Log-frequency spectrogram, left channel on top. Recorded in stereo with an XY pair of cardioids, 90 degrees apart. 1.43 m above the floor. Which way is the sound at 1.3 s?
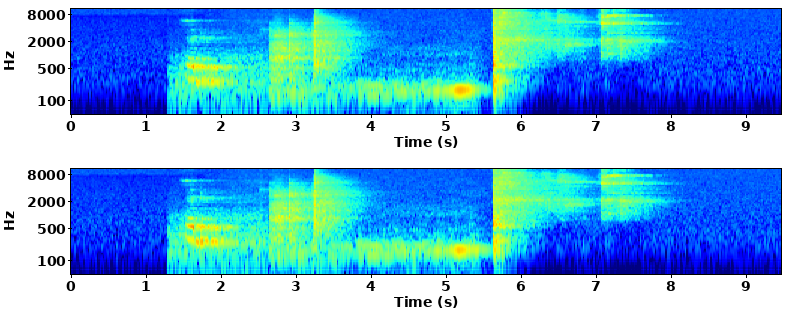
40° right.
